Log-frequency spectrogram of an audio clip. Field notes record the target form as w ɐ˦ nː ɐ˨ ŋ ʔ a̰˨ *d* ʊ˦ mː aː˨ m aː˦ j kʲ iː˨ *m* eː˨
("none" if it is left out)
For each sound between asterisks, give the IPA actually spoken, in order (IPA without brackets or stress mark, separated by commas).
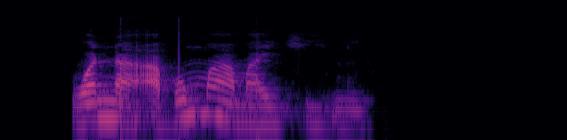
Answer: b, n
